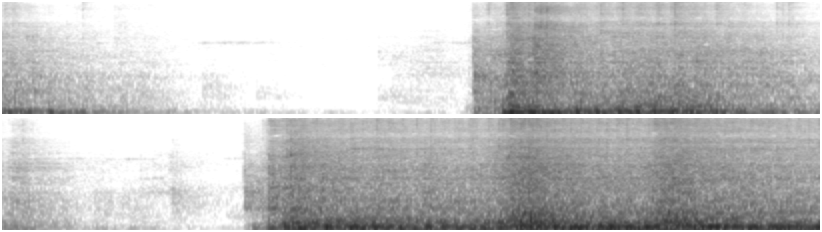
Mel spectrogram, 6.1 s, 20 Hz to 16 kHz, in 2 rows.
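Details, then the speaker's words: 1975 Honda CB125S, barn-stored, first start in 15 years: single cylinder catches, dies, then restarts and runs unevenly with a loose beat; fires but timing and other settings still need adjusting. "there you go i still gotta adjust the timing and other stuff to get it all right so anyway you see it's a runner um anyway i'll get it all tuned in so it fires up better and runs better and all that kind of stuff"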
